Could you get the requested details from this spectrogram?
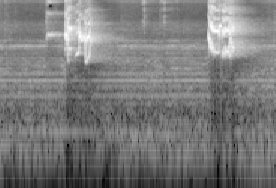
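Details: Lovebird lure sound meant to prompt a silent lovebird into singing: two short, shrill, harsh chirp bursts about a second apart over a steady indoor hum.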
